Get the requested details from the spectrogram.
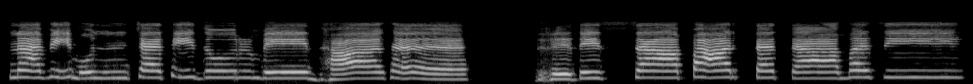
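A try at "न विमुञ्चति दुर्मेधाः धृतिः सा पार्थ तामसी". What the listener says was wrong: Bhagini, it would be better if your durmedhaha, du is shorter than what you're chanting, so that be clear that it is a hrasva, that is a short letter and not a long letter.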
